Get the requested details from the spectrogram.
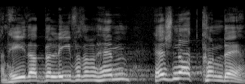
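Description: This man speaks at a moderate pace with lively intonation. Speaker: pastor. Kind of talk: scripture reading and sermon. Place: church. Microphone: podium.

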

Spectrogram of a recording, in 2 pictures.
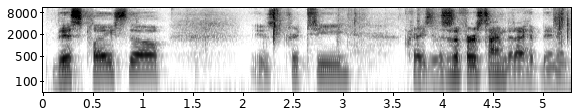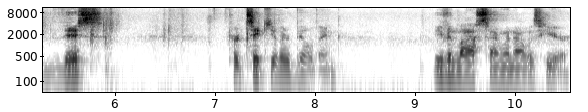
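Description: Over light background noise, a man speaks fairly slowly with long, frequent pauses. His tone is dark and mellow, with ordinary pitch variation. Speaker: explorer vlogger. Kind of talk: casual vlog chat. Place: classroom. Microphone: phone near.

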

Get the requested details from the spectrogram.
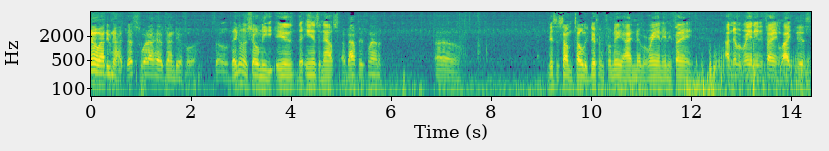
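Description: A man with a fairly low pitch speaks at a moderate pace in fairly even intonation, leaving long, frequent pauses over light background noise. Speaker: farmer vlogger. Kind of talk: casual vlog chat. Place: farm machine. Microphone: phone near.

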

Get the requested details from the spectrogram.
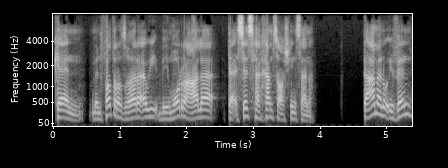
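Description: A man's fairly high voice with very wide pitch swings, at a fairly slow pace over a quiet background. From Egypt. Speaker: TV presenter and journalist; TV presenter, journalist. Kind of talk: TV segment monologue. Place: studio. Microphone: lapel.

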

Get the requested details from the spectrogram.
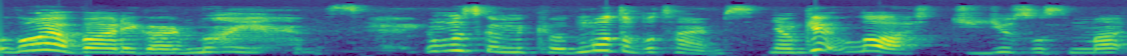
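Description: Someone uses a put-on character voice with a fairly high pitch at a moderate pace. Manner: cold, dismissive, angry.

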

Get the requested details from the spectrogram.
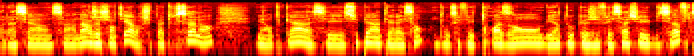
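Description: A man's somewhat breathy voice with a dark, mellow tone and fairly even intonation. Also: quiet background. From France. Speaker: scholarship association organizer. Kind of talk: presentation. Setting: stage with audience. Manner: halting. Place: stage. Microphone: handheld.

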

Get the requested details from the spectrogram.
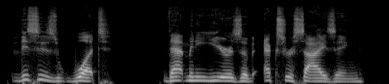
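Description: A man speaks at a high pitch against a quiet background, the sound dry with no echo. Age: 30s. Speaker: podcast coach and host; podcast coach, host. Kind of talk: solo monologue. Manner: off the cuff, unscripted. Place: studio. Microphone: studio mic.

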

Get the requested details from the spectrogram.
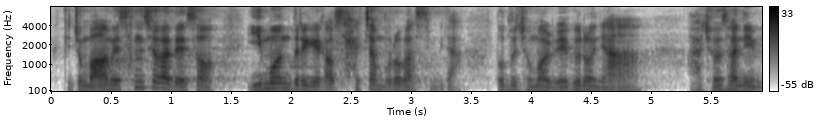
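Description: Room echo is audible as a man speaks at a moderate pace. His pitch is medium and his intonation is lively. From South Korea, Andong, North Gyeongsang. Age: 40s. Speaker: pastor. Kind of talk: sermon.

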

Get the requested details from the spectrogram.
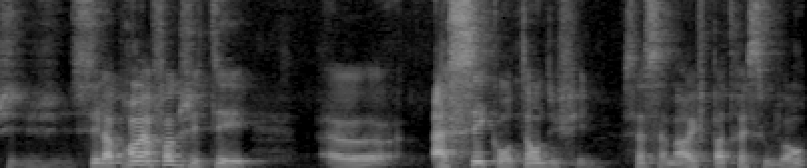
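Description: A man speaking at a very slow pace. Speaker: interviewee. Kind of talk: interview answer. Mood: reflective, calm. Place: home room.

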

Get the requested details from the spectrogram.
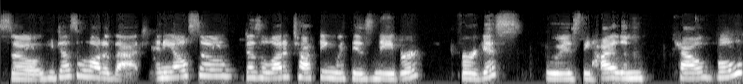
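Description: A woman's voice at a moderate pace, with ordinary pitch variation, dry sound with no echo, and a quiet background. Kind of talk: informal talk about animals. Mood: warm, amused. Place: farm machine. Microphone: phone near.

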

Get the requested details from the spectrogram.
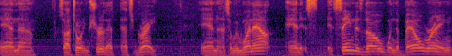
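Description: With music playing in the background, a man talks at a moderate pace with ordinary pitch variation. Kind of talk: interview answer. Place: studio.

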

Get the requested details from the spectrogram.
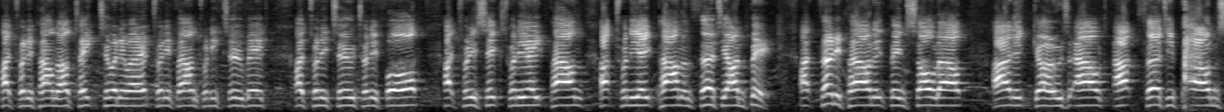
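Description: A man speaks very slowly in a high pitch, his intonation flat and monotone. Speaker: volunteer charity auctioneer. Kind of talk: auction calling. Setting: live auction room. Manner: smooth, charming patter. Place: hall.

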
